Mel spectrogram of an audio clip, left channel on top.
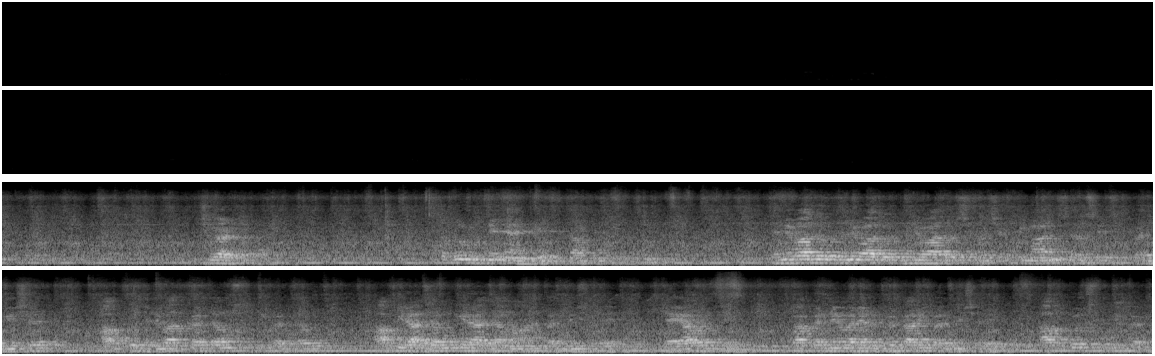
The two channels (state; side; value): silent; left; 60 dB below the other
